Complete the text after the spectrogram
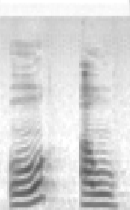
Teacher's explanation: ओ और औ को हम कंठ और ओष्ठ दोनों से बोलते हैं। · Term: कंठोष्ठ्य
